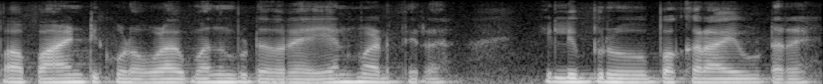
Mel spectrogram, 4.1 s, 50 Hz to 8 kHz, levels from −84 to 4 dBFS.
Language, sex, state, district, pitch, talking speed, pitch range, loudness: Kannada, male, Karnataka, Raichur, 125 Hz, 205 wpm, 125-130 Hz, -14 LUFS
